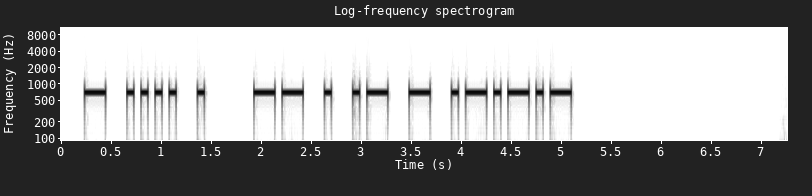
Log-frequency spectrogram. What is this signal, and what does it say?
Morse code, heard as a keyed tone, about 17 wpm, 700 Hz. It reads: THE MEAT.
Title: Sentences from Top 1000 Words - Review Part 3 - 17wpm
